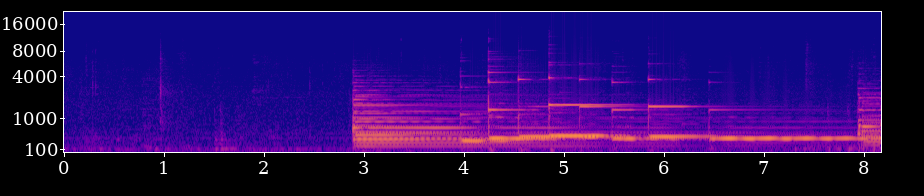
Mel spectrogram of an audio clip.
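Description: Quiet room sound for about three seconds, then a chord on vibraphone and piano starts suddenly and rings on. The vibraphone plays a melody of single struck notes over it.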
